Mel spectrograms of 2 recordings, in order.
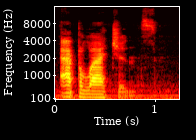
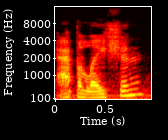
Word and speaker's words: Appalachian: Some people say Appalachian, which I was one of them, and then some people say Appalachin. I believe that's how they say it. But it doesn't matter which way you say it.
